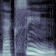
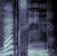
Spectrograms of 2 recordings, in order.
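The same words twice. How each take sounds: First: The stress is on the second syllable. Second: The stress is on the first syllable. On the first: It keeps the foreign word's stress. "We let the foreign stress stay on newer borrowings like" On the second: It uses the English stress pattern. "In Britain, they say"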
